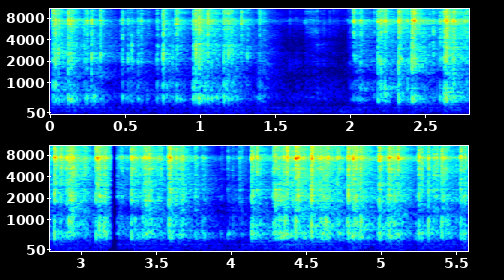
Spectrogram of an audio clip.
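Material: Plastic.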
